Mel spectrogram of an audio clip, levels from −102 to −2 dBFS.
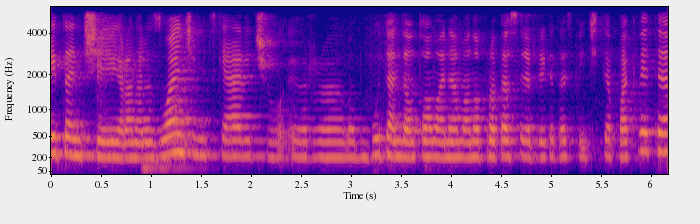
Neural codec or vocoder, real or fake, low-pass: none; real; 5.4 kHz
